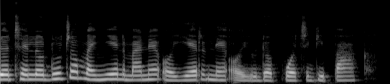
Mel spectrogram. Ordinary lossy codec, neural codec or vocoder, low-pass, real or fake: none; vocoder, 44.1 kHz, 128 mel bands, Pupu-Vocoder; 19.8 kHz; fake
